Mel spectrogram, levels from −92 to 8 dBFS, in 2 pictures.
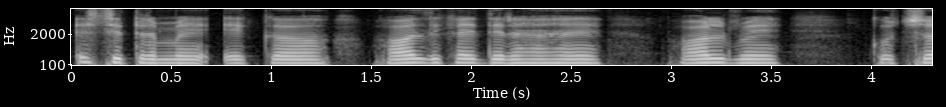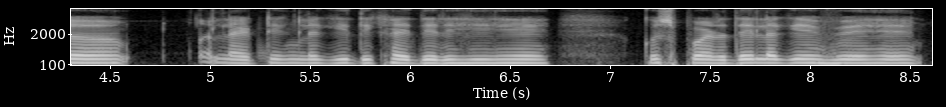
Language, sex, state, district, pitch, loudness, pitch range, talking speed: Hindi, female, Uttarakhand, Uttarkashi, 185 Hz, -16 LUFS, 180-190 Hz, 160 wpm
